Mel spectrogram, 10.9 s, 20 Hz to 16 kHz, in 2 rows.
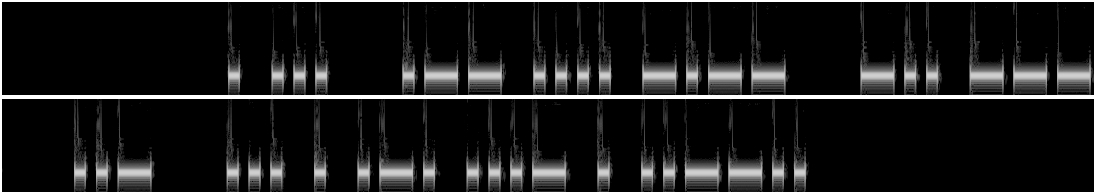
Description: Morse code, heard as a keyed tone, about 22 wpm, 700 Hz. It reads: ES WHY DO U SERVE?
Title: Sentences from Top 400 Words and Abbreviations 22wpm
